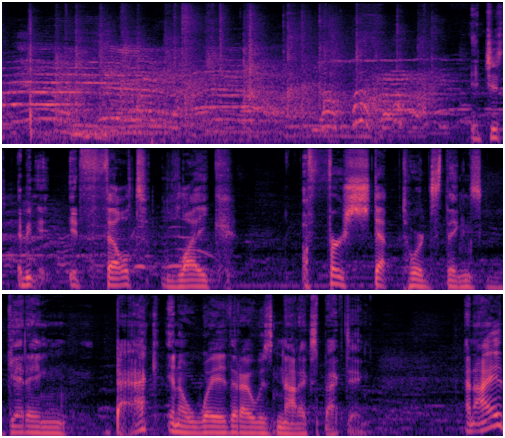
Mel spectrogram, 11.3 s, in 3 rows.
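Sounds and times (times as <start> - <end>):
restaurant staff applauding: 0.0 - 4.1
busy overlapping chatter and voices: 0.0 - 11.2
laughter: 1.9 - 5.5
speech: 3.5 - 10.4, 11.0 - 11.2.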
